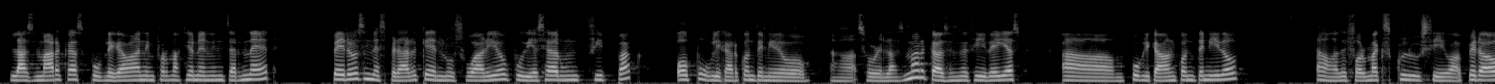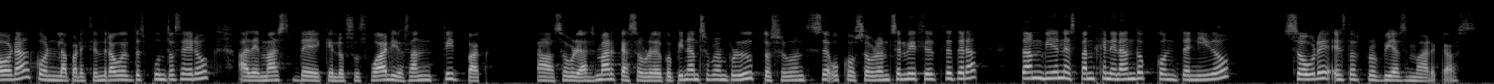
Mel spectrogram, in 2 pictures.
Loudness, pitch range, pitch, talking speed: -26 LUFS, 185-230 Hz, 200 Hz, 150 wpm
